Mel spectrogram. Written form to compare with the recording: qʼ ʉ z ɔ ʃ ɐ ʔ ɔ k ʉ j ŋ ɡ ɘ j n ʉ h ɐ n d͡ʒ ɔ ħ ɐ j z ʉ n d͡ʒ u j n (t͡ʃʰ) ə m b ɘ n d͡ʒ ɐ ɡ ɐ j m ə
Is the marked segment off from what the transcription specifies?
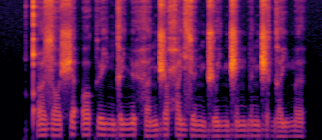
yes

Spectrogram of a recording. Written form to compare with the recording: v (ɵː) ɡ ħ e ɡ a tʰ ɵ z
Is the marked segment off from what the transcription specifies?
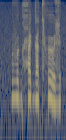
yes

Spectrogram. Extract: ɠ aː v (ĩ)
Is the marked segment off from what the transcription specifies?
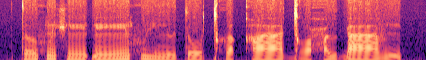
no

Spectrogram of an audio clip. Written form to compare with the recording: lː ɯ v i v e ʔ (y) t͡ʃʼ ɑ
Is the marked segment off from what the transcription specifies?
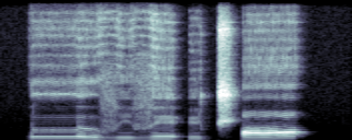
no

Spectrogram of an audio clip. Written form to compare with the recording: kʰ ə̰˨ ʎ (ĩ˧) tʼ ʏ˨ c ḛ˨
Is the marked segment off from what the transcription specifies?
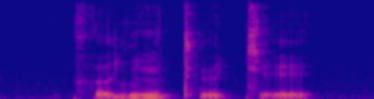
no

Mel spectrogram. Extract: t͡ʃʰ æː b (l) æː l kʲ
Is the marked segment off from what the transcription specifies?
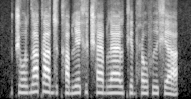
no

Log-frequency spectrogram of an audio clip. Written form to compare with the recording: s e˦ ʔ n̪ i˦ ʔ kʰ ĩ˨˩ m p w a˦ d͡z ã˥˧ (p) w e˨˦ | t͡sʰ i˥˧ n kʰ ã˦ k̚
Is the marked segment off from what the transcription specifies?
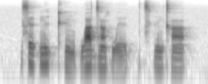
yes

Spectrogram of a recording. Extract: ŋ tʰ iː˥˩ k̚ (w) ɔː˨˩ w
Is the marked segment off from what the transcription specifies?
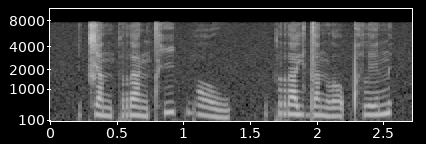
yes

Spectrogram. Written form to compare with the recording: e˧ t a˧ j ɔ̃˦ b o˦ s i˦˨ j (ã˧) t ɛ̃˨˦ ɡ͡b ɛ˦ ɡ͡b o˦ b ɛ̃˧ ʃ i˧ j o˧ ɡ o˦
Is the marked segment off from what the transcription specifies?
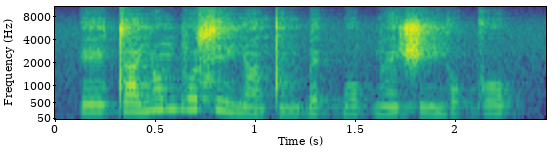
yes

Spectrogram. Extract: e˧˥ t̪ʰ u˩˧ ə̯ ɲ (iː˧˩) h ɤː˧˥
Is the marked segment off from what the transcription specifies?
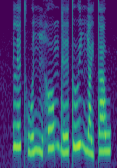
yes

